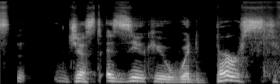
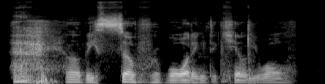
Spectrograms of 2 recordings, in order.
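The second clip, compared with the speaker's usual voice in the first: said with a sigh, lower pitch; 5 semitones lower than usual. Voicing Izuku as he faces his parents: sighing while speaking. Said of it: "he would sigh and say".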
